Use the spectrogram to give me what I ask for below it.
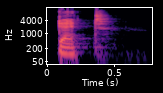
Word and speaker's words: debt: Moving on to words with a silent B. Subir, ascender, escalar. – Climb. – Deuda. – Debt. That's D-E-B-T.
